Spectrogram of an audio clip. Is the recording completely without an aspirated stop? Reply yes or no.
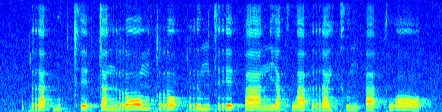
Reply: no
